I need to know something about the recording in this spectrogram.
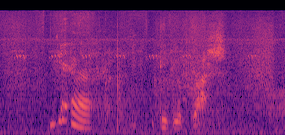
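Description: A young girl speaks softly nearby.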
